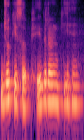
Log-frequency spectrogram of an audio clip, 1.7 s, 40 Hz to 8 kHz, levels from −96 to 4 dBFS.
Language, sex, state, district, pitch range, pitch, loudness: Hindi, male, Jharkhand, Deoghar, 160-170 Hz, 165 Hz, -17 LUFS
